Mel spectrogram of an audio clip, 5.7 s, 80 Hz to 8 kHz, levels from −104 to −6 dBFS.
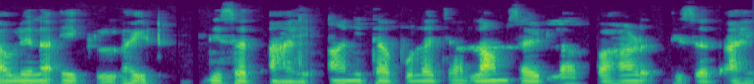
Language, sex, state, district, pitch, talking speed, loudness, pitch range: Marathi, male, Maharashtra, Pune, 105 Hz, 150 wpm, -28 LUFS, 100-110 Hz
